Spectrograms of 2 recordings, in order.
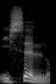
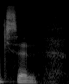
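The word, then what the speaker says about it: Ixelles: dit xl par contre il ya un quartier de bruxelles qu' on ne peut pas dire hissel on dit xl donc moi j'ai choisi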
